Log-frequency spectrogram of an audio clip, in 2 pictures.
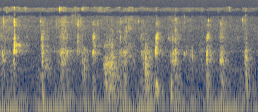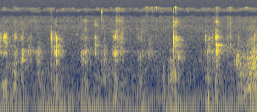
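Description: Faint chewing of a mouthful of beef-and-rice bowl, with many small wet mouth clicks.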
